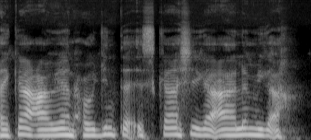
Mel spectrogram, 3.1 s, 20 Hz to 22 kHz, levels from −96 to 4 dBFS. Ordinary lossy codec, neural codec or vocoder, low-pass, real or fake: none; none; none; real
